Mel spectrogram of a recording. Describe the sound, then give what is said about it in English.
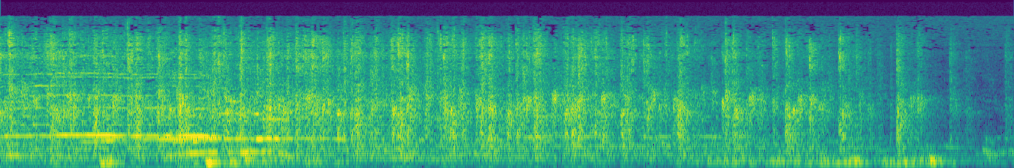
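A crowd claps steadily in praise of the Lord for several seconds, a dense crackle of many hands with a few raised voices and cheers mixed in early, the applause gradually thinning toward the end. “Give the Lord a hand clap for praise tonight.”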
